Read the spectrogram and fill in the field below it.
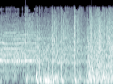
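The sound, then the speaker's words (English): Gunfire from soldiers shooting as they run during a battle at dusk crackles in a dense, overlapping barrage, with sharp shots and deeper booms going off every fraction of a second against a steady roar. It is loud, and no one speaks. “Soldiers shoot as they run.”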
